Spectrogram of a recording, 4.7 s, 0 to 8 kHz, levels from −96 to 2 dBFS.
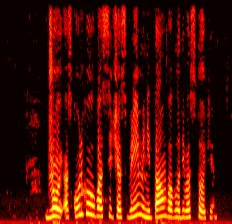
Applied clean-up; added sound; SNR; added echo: classical method spectral subtraction.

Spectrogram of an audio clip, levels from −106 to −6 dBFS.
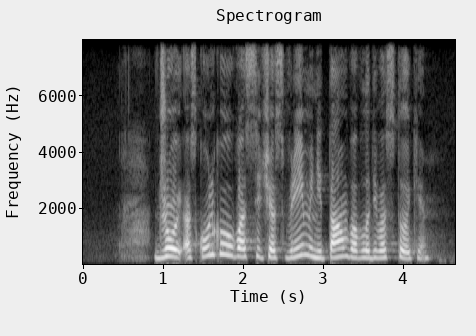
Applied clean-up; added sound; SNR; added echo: none; none; none; none.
